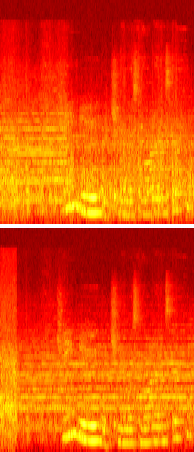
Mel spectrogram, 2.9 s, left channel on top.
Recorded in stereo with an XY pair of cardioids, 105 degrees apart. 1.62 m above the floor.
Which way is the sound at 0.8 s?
60° right.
